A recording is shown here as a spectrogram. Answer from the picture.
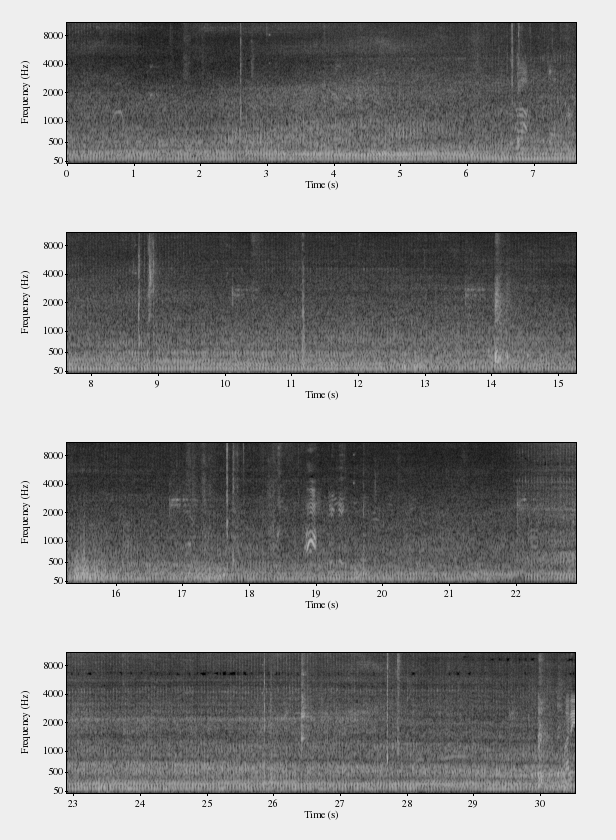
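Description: Steady drone of a small engine running, with a few sharp knocks in the middle.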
